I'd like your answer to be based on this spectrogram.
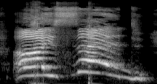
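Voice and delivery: shriek. A narrator's reading. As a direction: shriek in anguish. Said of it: "he shrieks".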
